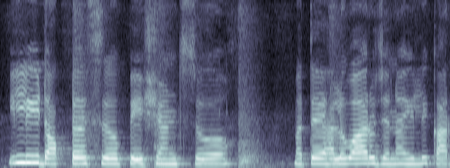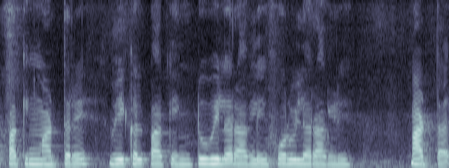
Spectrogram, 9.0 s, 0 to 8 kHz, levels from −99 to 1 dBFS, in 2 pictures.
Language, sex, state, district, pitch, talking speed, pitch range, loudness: Kannada, female, Karnataka, Raichur, 240 Hz, 125 wpm, 220-250 Hz, -17 LUFS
